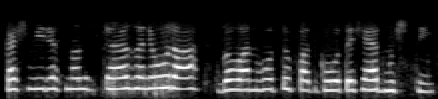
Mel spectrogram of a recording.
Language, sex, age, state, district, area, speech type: Kashmiri, female, 18-30, Jammu and Kashmir, Pulwama, rural, conversation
